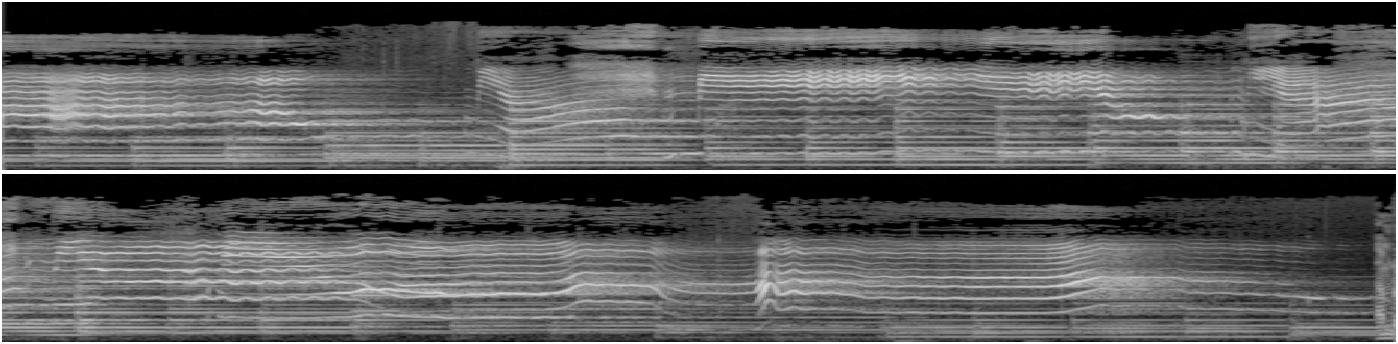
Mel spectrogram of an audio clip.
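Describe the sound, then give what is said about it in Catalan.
Operatic singers imitate cat meows in sustained, sliding sung phrases over steady accompaniment, the voices swooping up and down, loud, continuing throughout. “L'altra és que són igual d'impredictibles que els gats. Miau.”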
